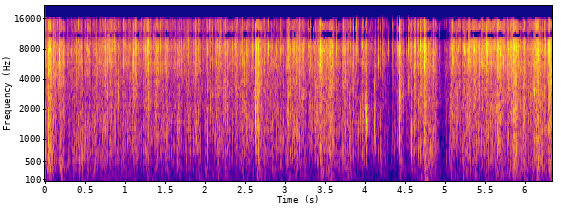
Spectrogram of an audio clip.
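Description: Thin clear plastic bag crinkling as it is handled and pulled at to get a toy car out, with scattered sharper crackles.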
